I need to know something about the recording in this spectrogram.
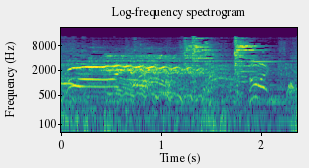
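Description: A horse neighing: one long whinny that starts high and quavers as it falls, followed near the end by a short sharp knock.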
